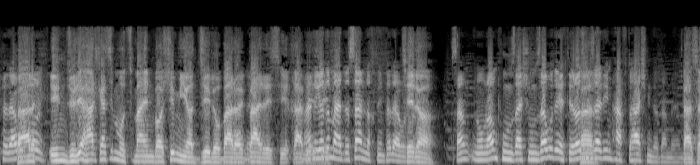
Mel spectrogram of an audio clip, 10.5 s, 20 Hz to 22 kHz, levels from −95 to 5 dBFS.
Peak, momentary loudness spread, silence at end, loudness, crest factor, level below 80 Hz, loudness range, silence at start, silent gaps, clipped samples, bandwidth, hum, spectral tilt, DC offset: -8 dBFS; 7 LU; 0 s; -20 LUFS; 12 dB; -52 dBFS; 2 LU; 0 s; none; under 0.1%; 11.5 kHz; none; -5 dB/octave; under 0.1%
